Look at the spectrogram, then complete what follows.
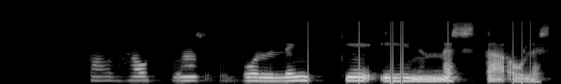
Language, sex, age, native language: Icelandic, female, 50-59, Icelandic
